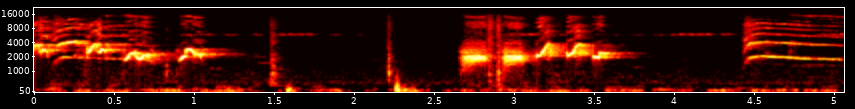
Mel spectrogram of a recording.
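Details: Greater green leafbird singing at night, recorded as a tutor song for training other birds: rich warbling phrases with quick rising and falling whistles, pauses between bursts, sharp clicks, a steady high thin tone and low hum behind.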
